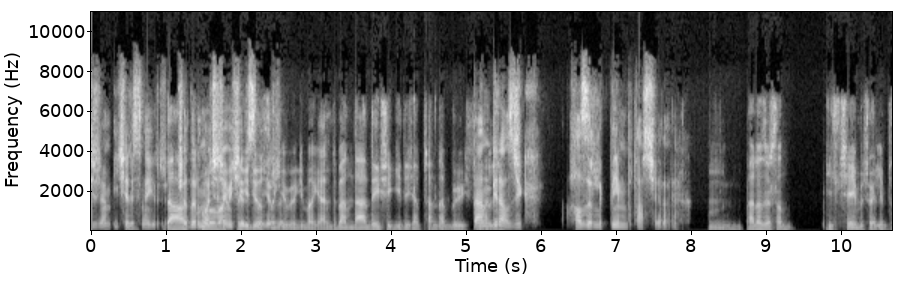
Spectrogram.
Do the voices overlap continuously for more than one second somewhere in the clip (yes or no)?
yes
